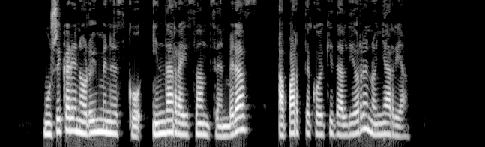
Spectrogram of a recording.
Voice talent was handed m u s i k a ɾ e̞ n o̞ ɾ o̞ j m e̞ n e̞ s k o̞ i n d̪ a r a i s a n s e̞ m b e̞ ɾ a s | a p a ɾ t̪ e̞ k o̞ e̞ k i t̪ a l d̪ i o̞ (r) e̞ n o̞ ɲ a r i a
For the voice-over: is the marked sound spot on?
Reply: yes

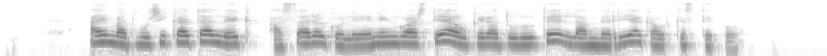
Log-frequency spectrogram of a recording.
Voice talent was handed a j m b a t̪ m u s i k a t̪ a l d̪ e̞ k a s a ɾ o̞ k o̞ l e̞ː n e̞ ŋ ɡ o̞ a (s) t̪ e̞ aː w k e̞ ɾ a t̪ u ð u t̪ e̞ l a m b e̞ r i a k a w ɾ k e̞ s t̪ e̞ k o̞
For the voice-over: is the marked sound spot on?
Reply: yes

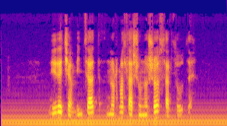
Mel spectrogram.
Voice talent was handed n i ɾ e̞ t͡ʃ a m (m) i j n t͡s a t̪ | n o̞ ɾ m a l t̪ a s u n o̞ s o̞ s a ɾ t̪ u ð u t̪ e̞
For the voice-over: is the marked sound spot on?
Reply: no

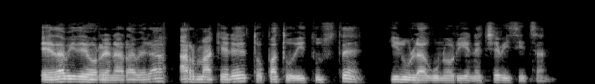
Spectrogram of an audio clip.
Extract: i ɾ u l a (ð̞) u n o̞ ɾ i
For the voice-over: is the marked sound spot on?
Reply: no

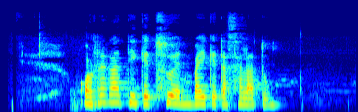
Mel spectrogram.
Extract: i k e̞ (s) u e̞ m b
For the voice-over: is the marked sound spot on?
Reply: no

